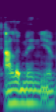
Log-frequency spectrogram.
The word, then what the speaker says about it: aluminium: you find it hard when I say aluminium I've got one aluminium H Ingot that's because that's how we say it over here and you know I know it's spelled aluminum there but for me that is just very wrong aluminium um and that's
